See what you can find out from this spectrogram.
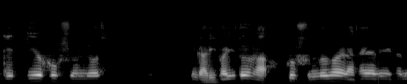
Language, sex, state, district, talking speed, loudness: Bengali, male, West Bengal, North 24 Parganas, 175 wpm, -30 LUFS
